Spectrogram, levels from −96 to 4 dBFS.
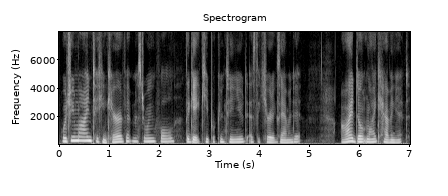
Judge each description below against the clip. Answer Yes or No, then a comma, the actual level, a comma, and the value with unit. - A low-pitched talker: No, high, 195 Hz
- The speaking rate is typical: Yes, average, 195 wpm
